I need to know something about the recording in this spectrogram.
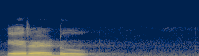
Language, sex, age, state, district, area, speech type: Kannada, female, 30-45, Karnataka, Chitradurga, rural, read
